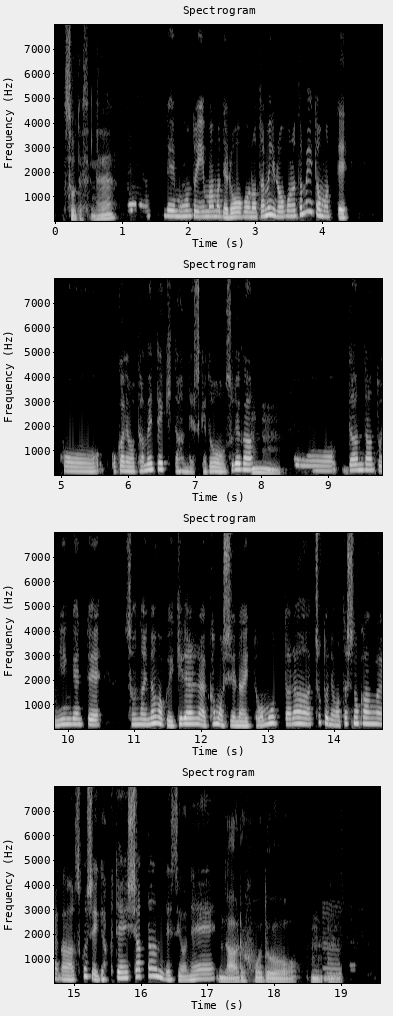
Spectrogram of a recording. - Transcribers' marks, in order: distorted speech; unintelligible speech; mechanical hum
- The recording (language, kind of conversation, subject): Japanese, advice, 今の楽しみと将来の安心を、どう上手に両立すればよいですか？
